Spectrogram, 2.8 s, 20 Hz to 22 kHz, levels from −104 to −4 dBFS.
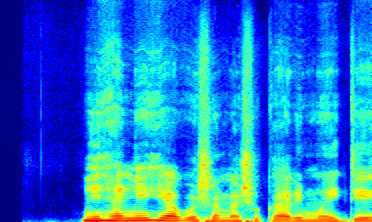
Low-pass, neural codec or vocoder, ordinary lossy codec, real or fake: none; codec, 44.1 kHz, 3.4 kbps, Pupu-Codec; none; fake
